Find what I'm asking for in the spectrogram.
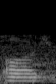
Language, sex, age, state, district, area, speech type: Sindhi, female, 60+, Uttar Pradesh, Lucknow, urban, spontaneous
